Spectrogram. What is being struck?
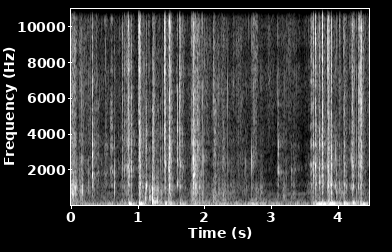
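Soap bar cut with a small metal blade.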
